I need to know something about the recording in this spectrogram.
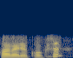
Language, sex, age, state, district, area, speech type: Assamese, female, 30-45, Assam, Dibrugarh, rural, conversation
